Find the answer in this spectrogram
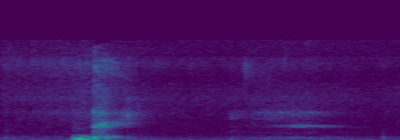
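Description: Near silence: quiet room tone, with a faint, brief high-pitched sound about one and a half seconds in.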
